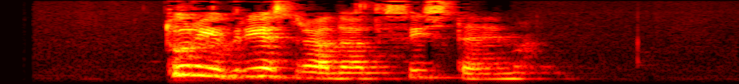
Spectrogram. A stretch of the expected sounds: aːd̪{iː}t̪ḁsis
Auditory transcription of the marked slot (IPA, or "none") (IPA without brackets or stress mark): aː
